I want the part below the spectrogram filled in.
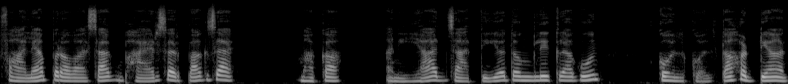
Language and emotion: Goan Konkani, fearful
